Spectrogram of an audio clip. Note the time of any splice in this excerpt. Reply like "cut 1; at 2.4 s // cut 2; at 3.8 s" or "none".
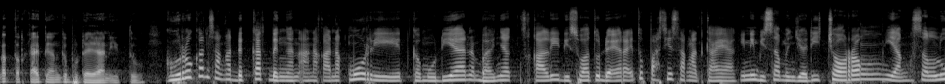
cut 1; at 1.6 s // cut 2; at 7.3 s

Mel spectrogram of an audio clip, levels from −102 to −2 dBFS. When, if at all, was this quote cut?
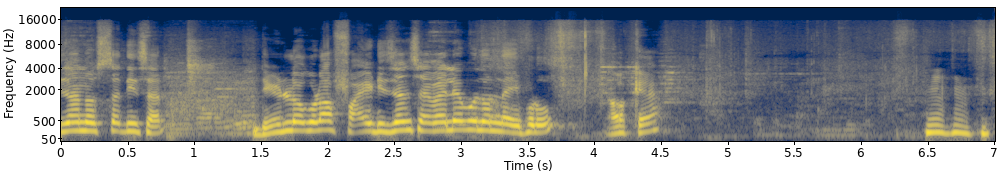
none

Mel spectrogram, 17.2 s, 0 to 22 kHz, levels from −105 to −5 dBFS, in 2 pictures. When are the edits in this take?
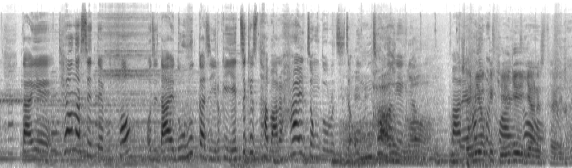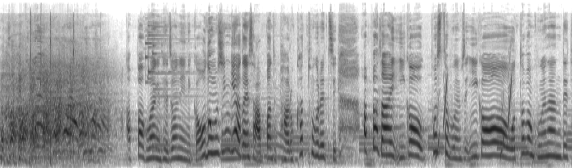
cut 1; at 10.1 s

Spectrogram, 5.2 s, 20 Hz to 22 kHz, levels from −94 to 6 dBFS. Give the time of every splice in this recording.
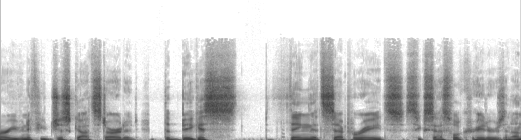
cut 1; at 1.5 s

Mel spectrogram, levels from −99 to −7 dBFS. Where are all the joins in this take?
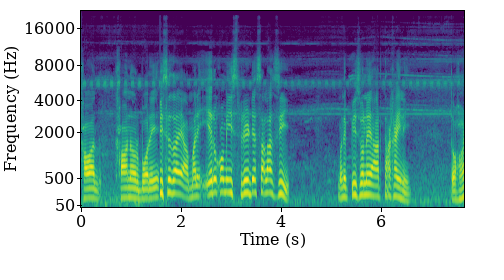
cut 1; at 1.6 s

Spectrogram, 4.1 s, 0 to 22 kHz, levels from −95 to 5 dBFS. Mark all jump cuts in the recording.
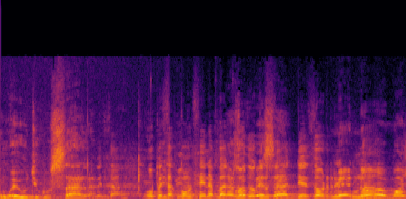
cut 1; at 1.3 s

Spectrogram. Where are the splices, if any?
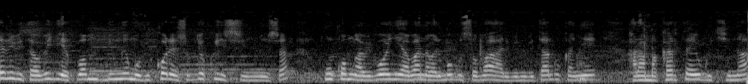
none

